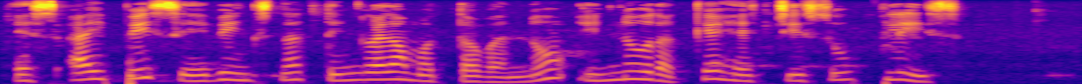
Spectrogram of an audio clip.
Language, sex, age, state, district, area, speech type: Kannada, female, 18-30, Karnataka, Chitradurga, urban, read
